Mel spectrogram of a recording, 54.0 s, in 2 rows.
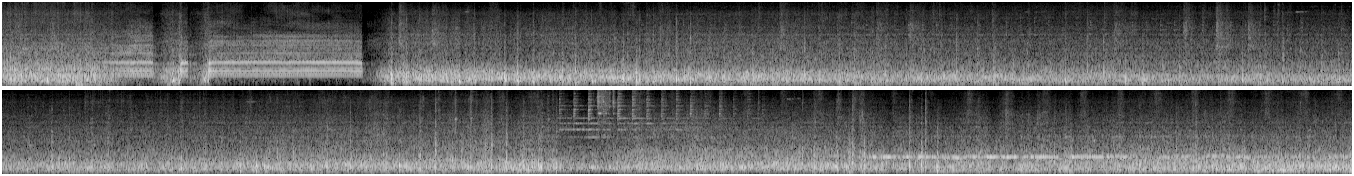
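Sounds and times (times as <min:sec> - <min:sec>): wheels clattering over rail joints: 0:00.0 - 0:02.0, 0:07.7 - 0:44.4
train rumble: 0:00.0 - 0:54.0.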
